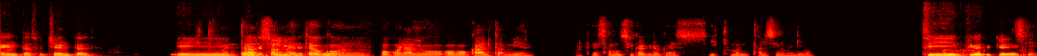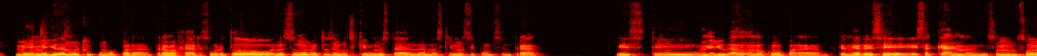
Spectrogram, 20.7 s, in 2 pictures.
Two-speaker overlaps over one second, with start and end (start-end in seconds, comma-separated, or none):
2.0-3.4, 9.4-11.2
